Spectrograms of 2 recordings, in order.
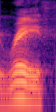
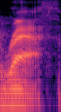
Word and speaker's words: wraith: hours and he uh as classic Chris does he very pointedly kept mispronouncing uh one of the creatures on his army uh was a wraith and he literally always called it a wrath which granted still sounds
